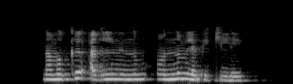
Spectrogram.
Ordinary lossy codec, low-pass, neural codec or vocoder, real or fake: MP3, 24 kbps; 7.2 kHz; none; real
